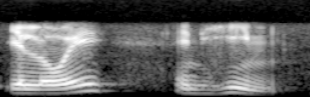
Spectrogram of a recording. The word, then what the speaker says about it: Elohim: is Elohim is two syllables. It's Eloi and Him.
